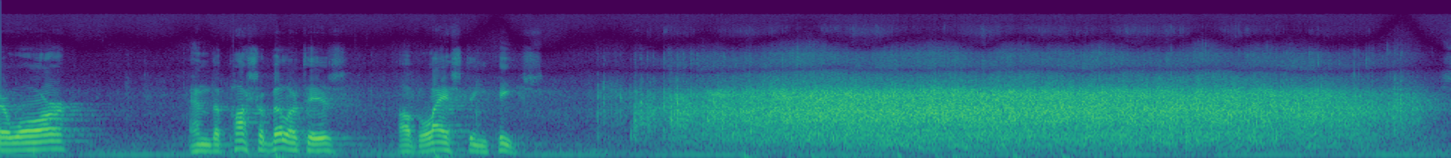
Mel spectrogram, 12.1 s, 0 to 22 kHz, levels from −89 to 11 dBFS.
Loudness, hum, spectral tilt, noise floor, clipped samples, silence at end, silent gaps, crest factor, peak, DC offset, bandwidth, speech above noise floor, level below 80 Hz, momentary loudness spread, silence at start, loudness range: -15 LUFS; none; -5 dB/octave; -41 dBFS; under 0.1%; 0 s; none; 14 dB; -4 dBFS; under 0.1%; 16 kHz; 24 dB; -44 dBFS; 12 LU; 0 s; 8 LU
